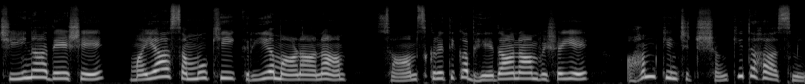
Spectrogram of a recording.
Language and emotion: Sanskrit, fearful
